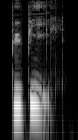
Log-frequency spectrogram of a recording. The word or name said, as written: bybil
